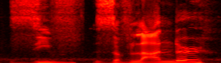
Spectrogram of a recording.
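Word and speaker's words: Zweihander: Zvlander is the pronunciation, so it'll be ZV and then a hard I.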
